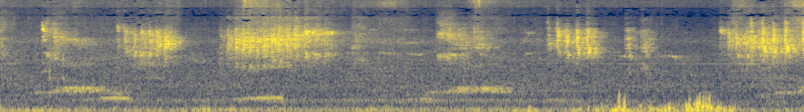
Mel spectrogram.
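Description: Small birds chirping, a short high call repeated about once a second. A couple of low thumps come about five seconds in.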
